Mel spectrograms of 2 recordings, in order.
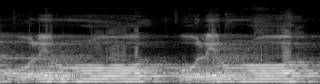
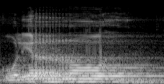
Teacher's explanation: hanya saja ketika ada tasid, getaran ra tersebut harus dikaburkan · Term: redam getarannya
